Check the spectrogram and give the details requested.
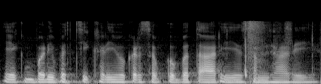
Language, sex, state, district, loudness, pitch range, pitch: Hindi, male, Bihar, West Champaran, -17 LUFS, 105-110 Hz, 110 Hz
